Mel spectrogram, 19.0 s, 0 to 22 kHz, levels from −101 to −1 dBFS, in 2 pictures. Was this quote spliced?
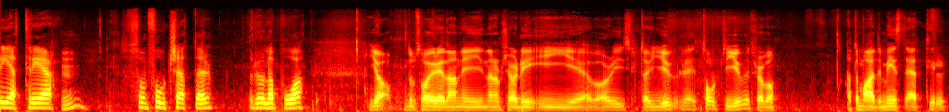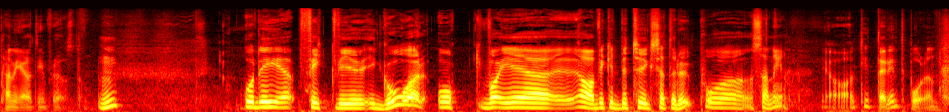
no; 0 cuts

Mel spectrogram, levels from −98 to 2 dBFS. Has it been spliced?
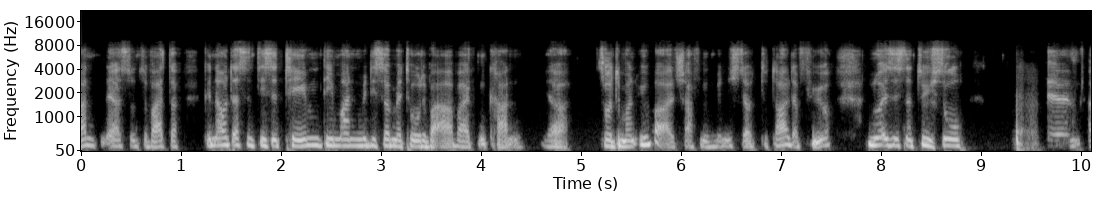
no; 0 cuts

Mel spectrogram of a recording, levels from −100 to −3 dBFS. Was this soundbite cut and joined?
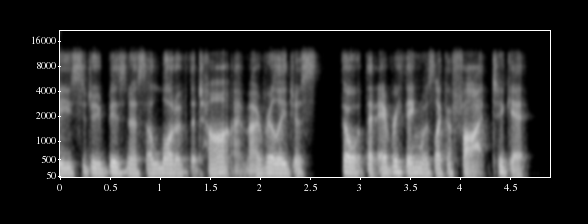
no; 0 cuts

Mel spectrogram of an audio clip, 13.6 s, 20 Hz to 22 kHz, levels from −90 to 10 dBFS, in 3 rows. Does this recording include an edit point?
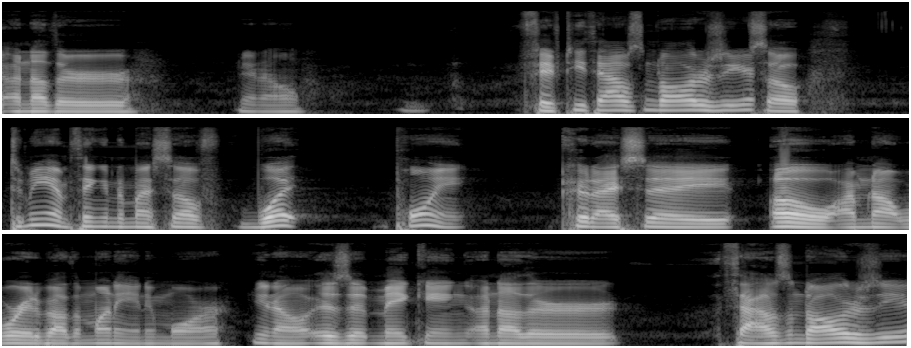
yes; 2 cuts; at 3.7 s, 10.2 s

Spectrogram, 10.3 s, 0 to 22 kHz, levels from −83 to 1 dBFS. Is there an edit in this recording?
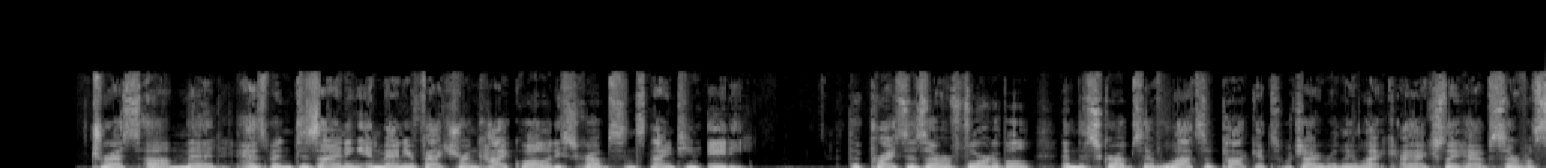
yes; 1 cut; at 7.0 s

